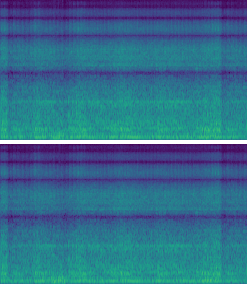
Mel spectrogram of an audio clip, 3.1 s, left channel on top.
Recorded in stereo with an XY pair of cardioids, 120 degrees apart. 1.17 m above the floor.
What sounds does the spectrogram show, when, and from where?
0.0 s a motorcycle: 10° left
